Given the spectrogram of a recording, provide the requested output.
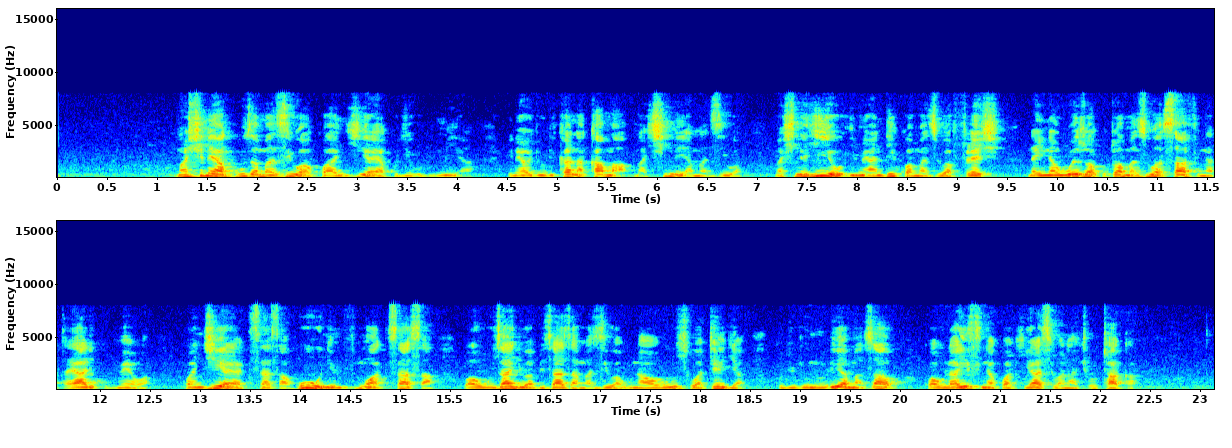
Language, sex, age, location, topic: Swahili, male, 25-35, Dar es Salaam, finance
